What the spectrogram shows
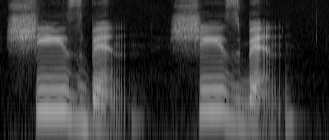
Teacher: That's what reduce means, to make something smaller or to make something shorter. We reduce sounds in sentences like these by making has been into z been. So in this case, she has been, if I follow this pattern, reduces to she's been.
